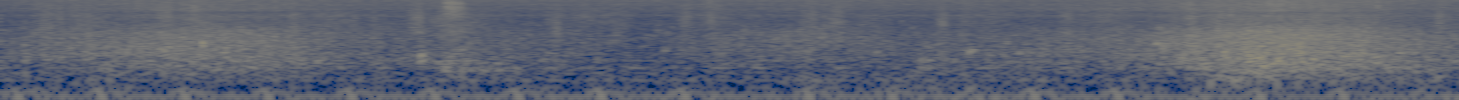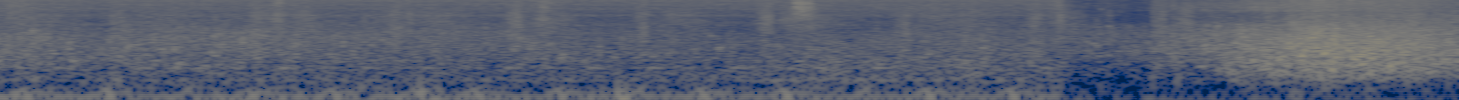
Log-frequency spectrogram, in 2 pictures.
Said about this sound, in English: The sea is calm. Small waves glide slowly over the flat beach.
